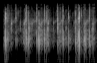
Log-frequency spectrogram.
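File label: "crab", English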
